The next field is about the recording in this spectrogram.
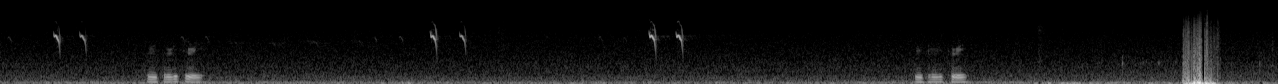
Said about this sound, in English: wild bird in the distance.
